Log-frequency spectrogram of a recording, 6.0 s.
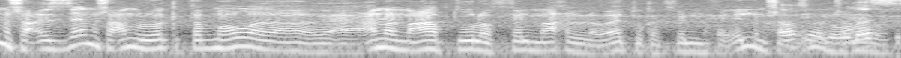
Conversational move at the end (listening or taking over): taking over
